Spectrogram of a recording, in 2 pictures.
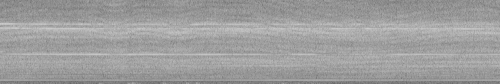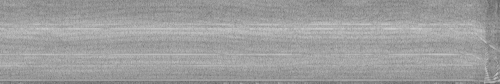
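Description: Bissell CrossWave wet/dry vacuum running with a steady high motor whine as its brush roll scrubs and sucks up a wet mess of melted ice cream on tile. It shuts off just before the end.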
